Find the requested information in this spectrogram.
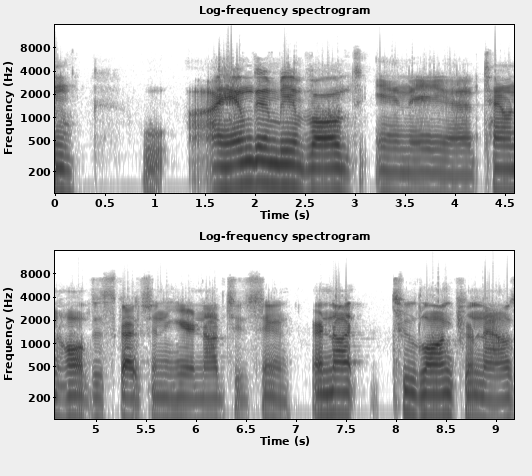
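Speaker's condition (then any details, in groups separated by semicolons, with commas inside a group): Cerebral palsy; from birth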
